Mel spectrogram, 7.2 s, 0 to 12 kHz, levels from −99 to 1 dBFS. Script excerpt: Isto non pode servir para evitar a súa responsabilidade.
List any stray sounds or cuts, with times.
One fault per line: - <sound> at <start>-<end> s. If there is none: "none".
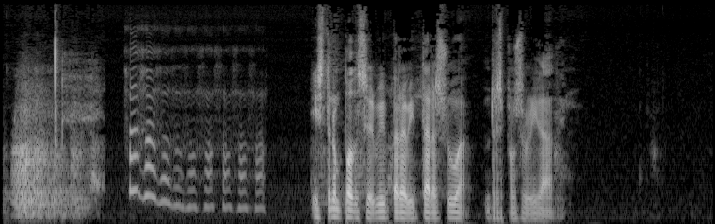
- laugh at 1.2-2.7 s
